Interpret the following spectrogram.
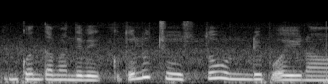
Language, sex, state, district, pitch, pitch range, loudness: Telugu, female, Andhra Pradesh, Sri Satya Sai, 235 Hz, 210-245 Hz, -14 LUFS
